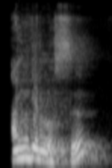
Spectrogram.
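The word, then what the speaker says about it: ἄγγελος: 헬라어 다 아시는 단어죠 앙겔로스 그저 발음할 때 제일 많이 나오는 거잖아요 그죠 정말 감마 두게 겹치는 거 앙 발음 난다 그러고 다까 먹으셨나요 겔로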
